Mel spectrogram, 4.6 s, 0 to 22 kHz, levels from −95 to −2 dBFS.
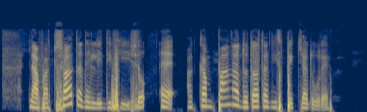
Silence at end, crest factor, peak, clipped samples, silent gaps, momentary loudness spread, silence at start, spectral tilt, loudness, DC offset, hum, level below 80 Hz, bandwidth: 0.45 s; 20 dB; -2 dBFS; under 0.1%; none; 9 LU; 0.25 s; -7 dB/octave; -24 LUFS; under 0.1%; none; -46 dBFS; 7.6 kHz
